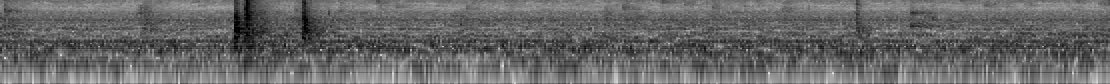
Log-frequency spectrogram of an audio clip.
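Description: Faint, soft handling of a roasted red pepper as the seeds are pulled out of it by hand; mostly quiet, with two short faint clicks about a second in.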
